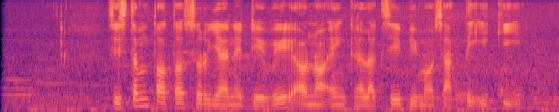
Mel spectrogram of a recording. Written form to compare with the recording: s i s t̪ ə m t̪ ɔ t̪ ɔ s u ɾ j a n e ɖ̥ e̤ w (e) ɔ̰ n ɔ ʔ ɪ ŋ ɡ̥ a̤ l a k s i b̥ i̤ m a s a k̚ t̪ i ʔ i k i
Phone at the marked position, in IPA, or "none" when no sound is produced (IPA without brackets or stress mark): e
